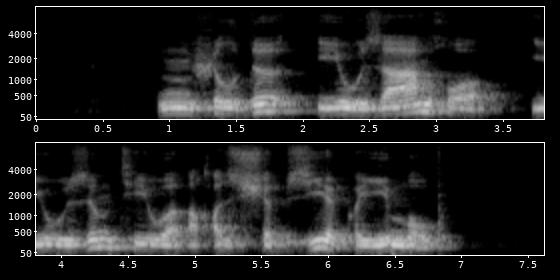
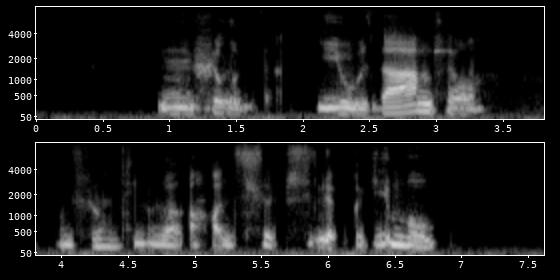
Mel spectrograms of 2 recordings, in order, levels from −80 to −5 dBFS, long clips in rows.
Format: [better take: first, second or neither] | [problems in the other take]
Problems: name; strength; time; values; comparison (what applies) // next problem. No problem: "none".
first | noise reduction (neural diffusion model UNIVERSE++)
